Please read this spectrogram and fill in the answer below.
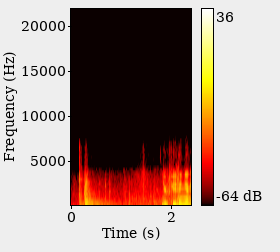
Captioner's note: door thumping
